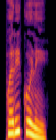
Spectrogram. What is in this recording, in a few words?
"ಪರಕಾಲ", Kannada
